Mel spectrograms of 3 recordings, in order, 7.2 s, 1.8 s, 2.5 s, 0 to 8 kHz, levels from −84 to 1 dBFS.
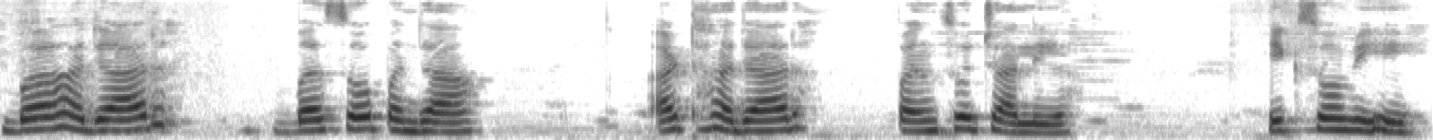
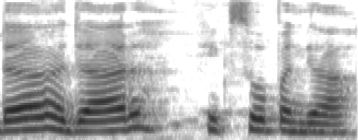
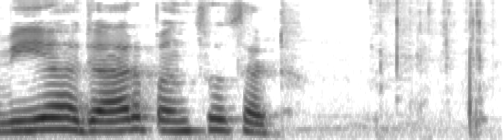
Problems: constant background noise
